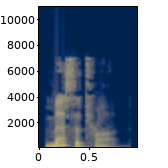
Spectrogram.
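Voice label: "mesotron", British English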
